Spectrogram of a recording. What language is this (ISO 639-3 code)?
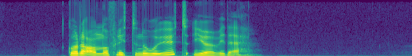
nor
